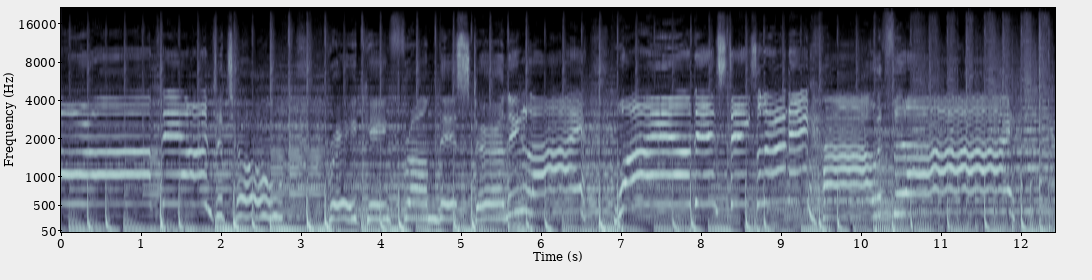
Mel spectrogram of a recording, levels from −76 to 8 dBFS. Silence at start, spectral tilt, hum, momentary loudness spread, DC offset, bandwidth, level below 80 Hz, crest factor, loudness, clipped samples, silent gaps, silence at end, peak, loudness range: 0 s; -3.5 dB/octave; none; 6 LU; under 0.1%; over 20 kHz; -24 dBFS; 12 dB; -12 LUFS; under 0.1%; none; 0 s; 0 dBFS; 4 LU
